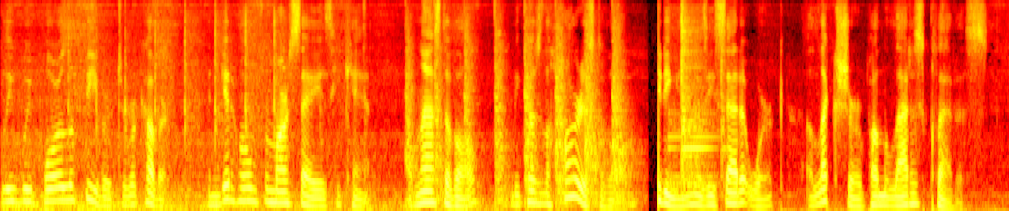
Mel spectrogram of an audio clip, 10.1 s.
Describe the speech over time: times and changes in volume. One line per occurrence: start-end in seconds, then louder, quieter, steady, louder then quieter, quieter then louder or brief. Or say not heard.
0.0-10.0 steady.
